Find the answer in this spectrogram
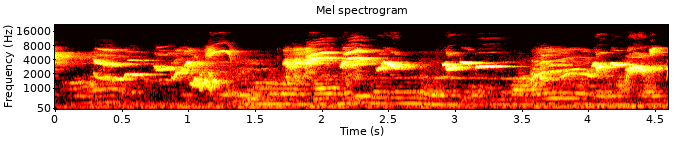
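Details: An oriental magpie-robin delivers loud, fluid song phrases: clear whistled slurs, rolling warbles and sharp upswept notes in three main bursts separated by brief pauses, over a faint low background hum.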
